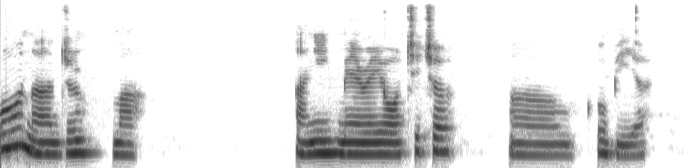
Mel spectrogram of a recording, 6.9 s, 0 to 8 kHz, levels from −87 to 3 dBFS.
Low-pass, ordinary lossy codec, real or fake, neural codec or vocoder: 7.2 kHz; none; real; none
